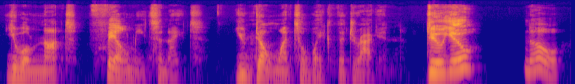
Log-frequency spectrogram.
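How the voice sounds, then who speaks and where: A man's voice: mid-range voice, very animated, slow pace. A man voicing an arrogant, scheming young exiled prince who threatens his sister. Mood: menacing. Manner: haughty, threatening.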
